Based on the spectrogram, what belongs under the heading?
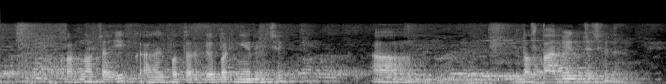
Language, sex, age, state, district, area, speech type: Maithili, male, 18-30, Bihar, Araria, rural, spontaneous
